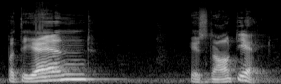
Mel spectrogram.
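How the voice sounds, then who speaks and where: A man reading scripture aloud in a solemn, deliberate way, with emphatic phrasing and pauses. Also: on the high side, big pitch swings, a bit bright. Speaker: Bible reader at a church.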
